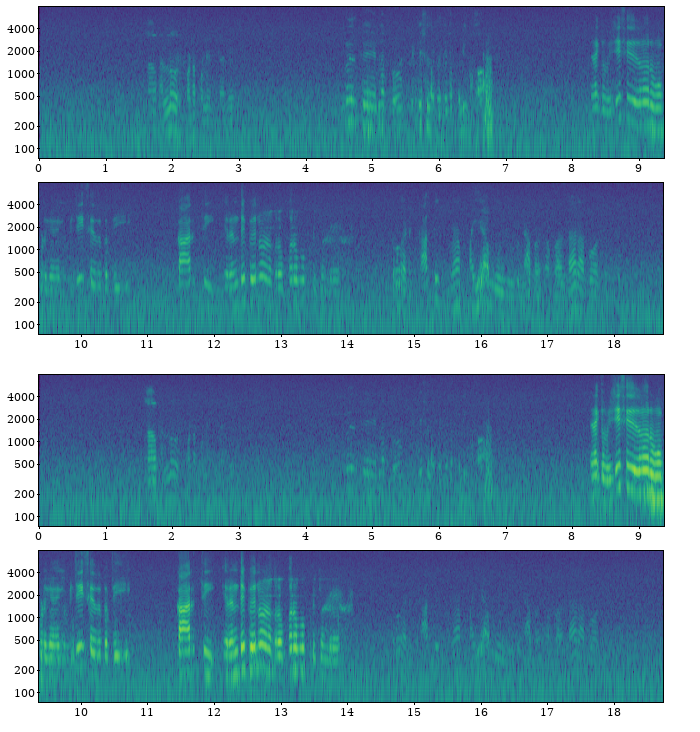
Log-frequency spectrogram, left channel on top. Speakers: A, on the left; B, on the right.
A: <inaudible>
B: ஆம்
A: நல்ல ஒரு படம் பண்ணிருக்காரு உங்களுக்கு என்ன ப்ரோ விஜய் சேதுபதின்னா புடிக்குமா
B: எனக்கு விஜய் சேதுபதி தா ரொம்ப புடிக்கு எனக்கு விஜய் சேதுபதி கார்த்தி ரெண்டு பேரு எனக்கு ரொம்ப ரொம்ப புடிக்கும் ப்ரோ
A: ப்ரோ எனக்கு கார்த்திக் மூ பையா மூவினு ஒன்னு ஞாபகம் இருக்கா ப்ரோ அதுதான் நாபக வர்து ப்ரோ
